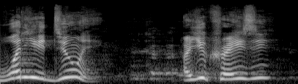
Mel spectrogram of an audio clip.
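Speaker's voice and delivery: high, loud, shocked, outraged outburst.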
